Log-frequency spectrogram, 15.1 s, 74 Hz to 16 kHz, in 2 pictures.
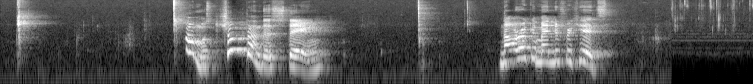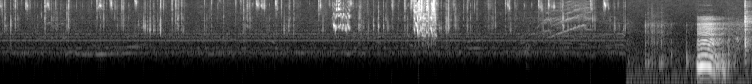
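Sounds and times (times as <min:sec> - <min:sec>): wet clicking and sucking mouth sounds: 0:00.2 - 0:01.9, 0:10.0 - 0:13.4.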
